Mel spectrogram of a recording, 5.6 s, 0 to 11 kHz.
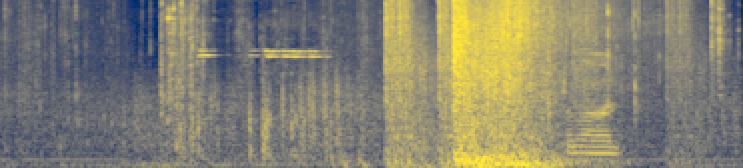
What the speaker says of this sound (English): Pulling out the legendary M6.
